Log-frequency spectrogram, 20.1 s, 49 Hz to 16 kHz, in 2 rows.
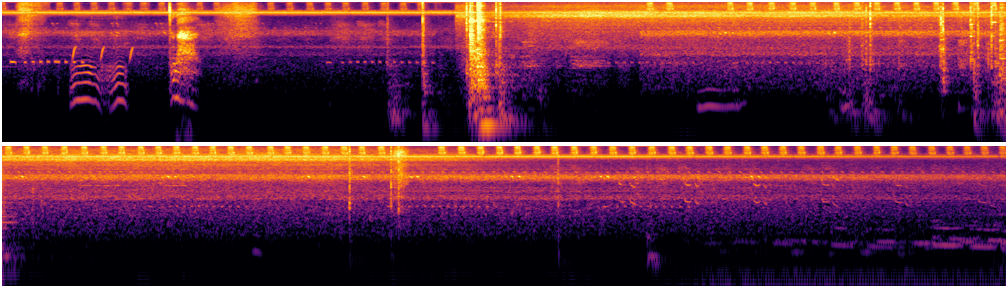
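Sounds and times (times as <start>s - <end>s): crickets chirring: 0.0s - 20.0s.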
